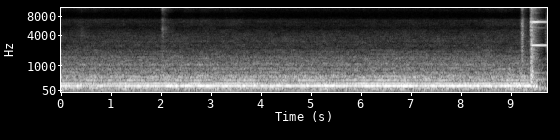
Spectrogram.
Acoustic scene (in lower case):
kitchen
